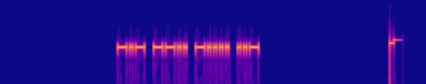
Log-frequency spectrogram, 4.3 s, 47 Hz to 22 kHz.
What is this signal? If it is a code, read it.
Morse code, heard as a keyed tone, about 38 wpm, 700 Hz. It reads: KZ6U
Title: USA Call Signs - 4 Characters - 2x Character Spacing - 40wpm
